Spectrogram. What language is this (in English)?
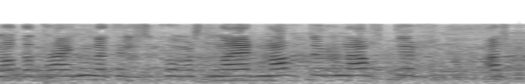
Icelandic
